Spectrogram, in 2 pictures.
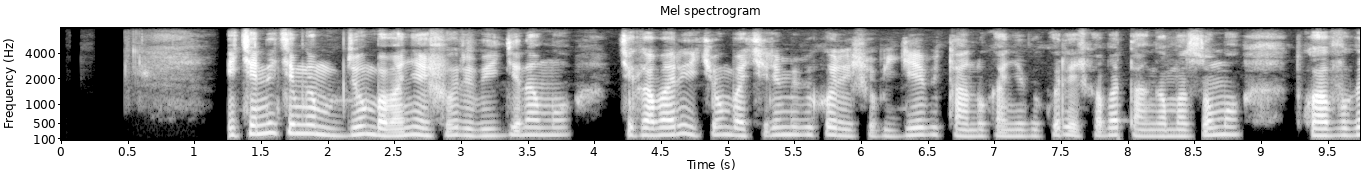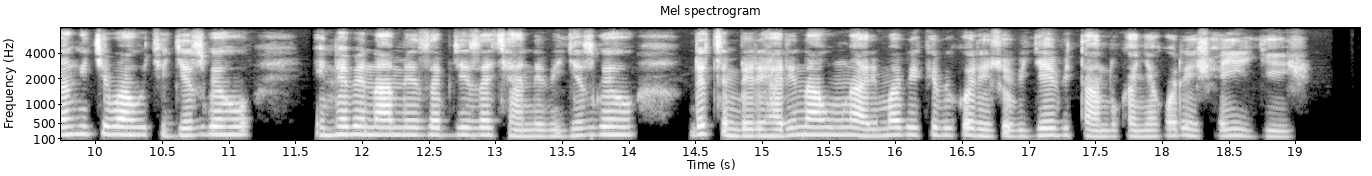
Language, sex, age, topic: Kinyarwanda, female, 25-35, education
